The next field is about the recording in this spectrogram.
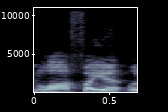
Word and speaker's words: Lafayette: There's one in Lafayette, Louisiana. – Okay, that's over an hour away. – Lake Charles. – 2 hours away. – So all I did was. – By the way, good pronunciation of Lafayette.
